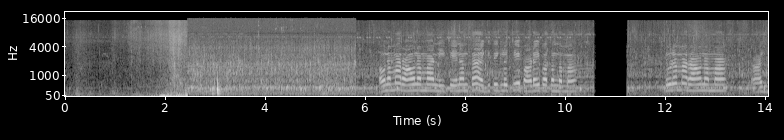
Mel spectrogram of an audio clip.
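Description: A woman talking in Telugu. Before her voice comes a few seconds of an even rushing noise with a single sharp click in it.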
